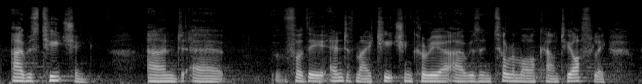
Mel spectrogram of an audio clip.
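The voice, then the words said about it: Yorkshire English accent. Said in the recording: “your accent doesn't come from Ballybunion ... originally Huddersfield, Yorkshire”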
